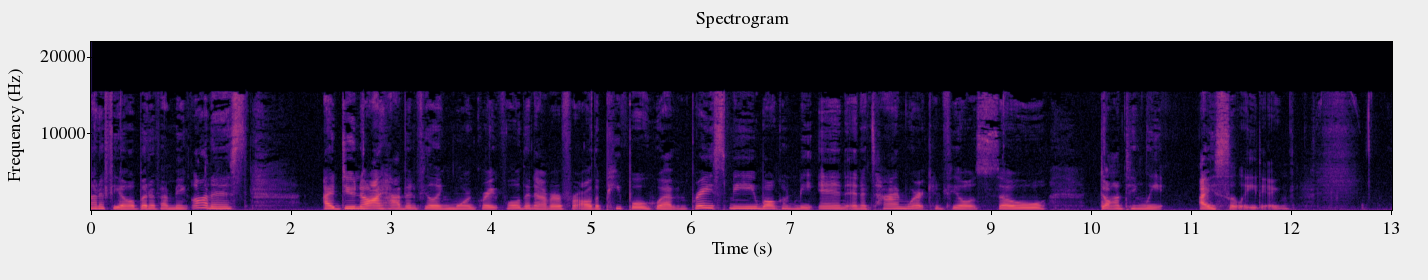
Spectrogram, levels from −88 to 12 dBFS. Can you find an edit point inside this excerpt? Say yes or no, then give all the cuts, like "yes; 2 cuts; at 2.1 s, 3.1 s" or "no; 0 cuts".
no; 0 cuts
